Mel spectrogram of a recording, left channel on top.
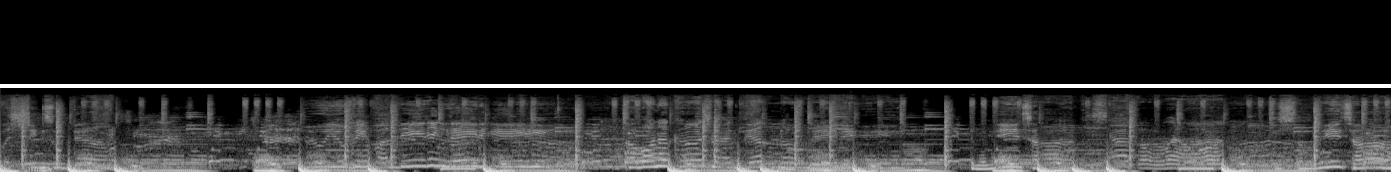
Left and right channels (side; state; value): left; silent; digital silence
